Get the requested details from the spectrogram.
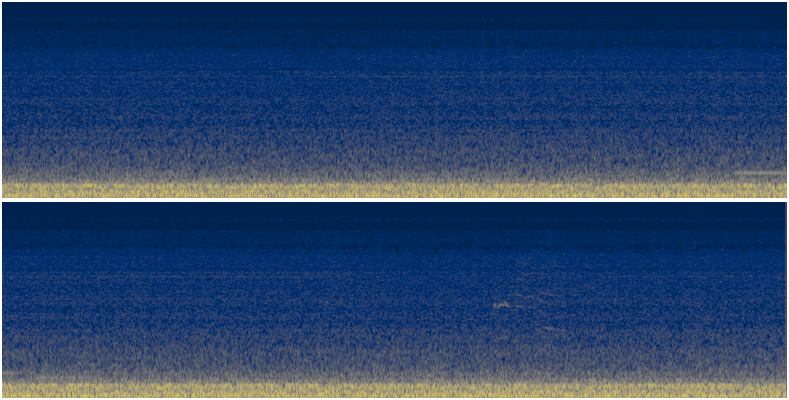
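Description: A jet airliner's engines roar steadily with a deep, constant rumble from inside the cabin.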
